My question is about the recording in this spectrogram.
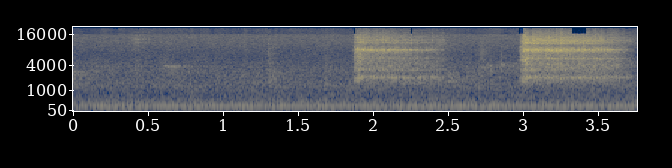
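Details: Davis Vantage Pro2 6410 anemometer, old bearing cartridge (about 7 years old) spun by hand after removal: two short, rough, raspy whirring bursts over a low hum; worn bearings, replaced with new cartridge 7345.953.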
